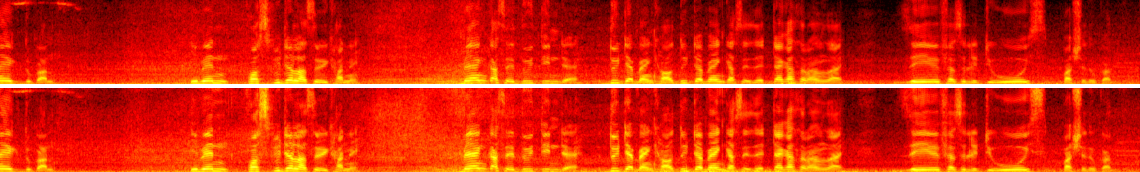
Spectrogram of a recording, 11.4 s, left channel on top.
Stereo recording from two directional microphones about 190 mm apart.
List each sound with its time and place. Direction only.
0.0 s speech: 5° left (ahead or behind)
1.9 s speech: 5° left (ahead or behind)
3.9 s vehicle: 45° left (ahead or behind)
4.6 s speech: 10° left (ahead or behind)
